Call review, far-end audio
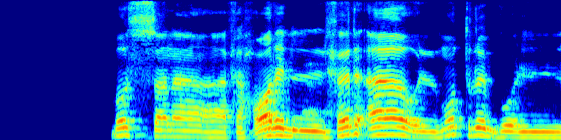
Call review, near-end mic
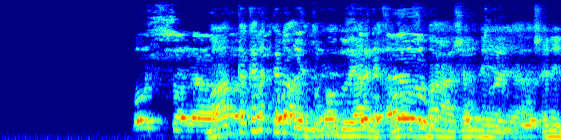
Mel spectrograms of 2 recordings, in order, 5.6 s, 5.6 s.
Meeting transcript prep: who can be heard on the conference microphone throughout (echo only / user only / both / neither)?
both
